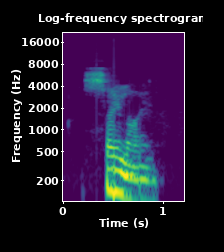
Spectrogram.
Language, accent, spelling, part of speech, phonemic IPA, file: English, Southern England, saline, adjective / noun, /ˈseɪ.laɪn/, LL-Q1860 (eng)-saline.wav
- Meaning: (adjective) 1. Containing salt; salty 2. Resembling salt; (noun) 1. Water containing dissolved salt 2. A salt spring; a place where salt water is collected in the earth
